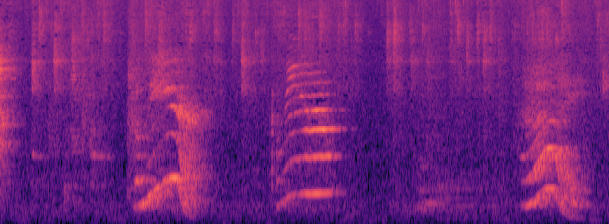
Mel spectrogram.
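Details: Pet Eclectus parrot talking in the evening indoors: three voiced, speech-like phrases with wavering, rising-and-falling tones, the middle one a steadier drawn-out note, over faint running-water hiss.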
